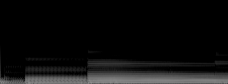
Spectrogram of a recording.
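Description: Sustained electric guitar notes ringing through an amplifier, steady and low, stepping to a new pitch twice, about a quarter second and about a second in, as the instrument is tuned between songs.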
